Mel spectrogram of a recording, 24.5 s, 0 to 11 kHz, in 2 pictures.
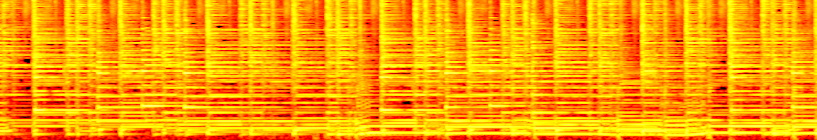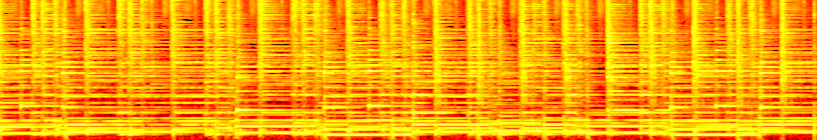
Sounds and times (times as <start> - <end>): Music: 0.0 - 24.5.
